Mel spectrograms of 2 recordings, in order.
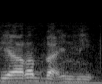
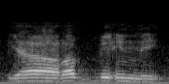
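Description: First: The word rabb ends in a short a. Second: The word rabb ends in a short i. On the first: "حذف الألف" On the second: "الأكثر والأحسن الحذف مع الكسر"

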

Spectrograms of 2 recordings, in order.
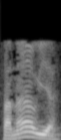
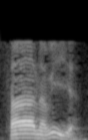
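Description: First: The vowel in the syllable na is long. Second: The vowel in the syllable sa is long. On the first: The speaker calls it wrong. "Yang dibaca itu nun-nya yang panjang" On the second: The speaker calls it right.

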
